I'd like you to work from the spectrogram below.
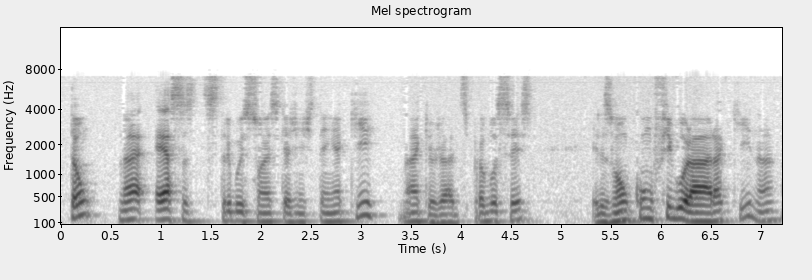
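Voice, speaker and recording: A Brazilian man explains poetry as a teacher, his voice husky and breathy at a middle pitch. He keeps checking in with his listeners as he walks them through each step. The home recording sounds dull and lo-fi. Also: mellow. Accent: Brazilian Portuguese. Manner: explanatory, lots of "né?" and "ó". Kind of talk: online lesson on poetry.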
